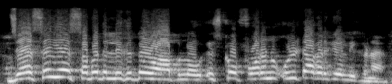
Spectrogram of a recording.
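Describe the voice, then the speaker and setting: A man teaching a maths lesson, going through each step slowly and repeating it while he writes it out. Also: extremely high pitch, animated, low-quality recording. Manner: slow, repeats steps as he writes. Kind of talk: classroom lesson explanation.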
